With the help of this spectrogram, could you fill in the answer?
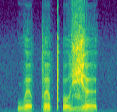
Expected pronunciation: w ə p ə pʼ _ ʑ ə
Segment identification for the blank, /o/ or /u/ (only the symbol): o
